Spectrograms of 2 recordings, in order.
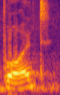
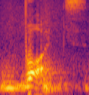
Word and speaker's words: bud: in the butt but what i am hearing is bots but what you are actually saying is bored do you understand so i have mistaken your pronunciation of bud for butts yeah and you can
